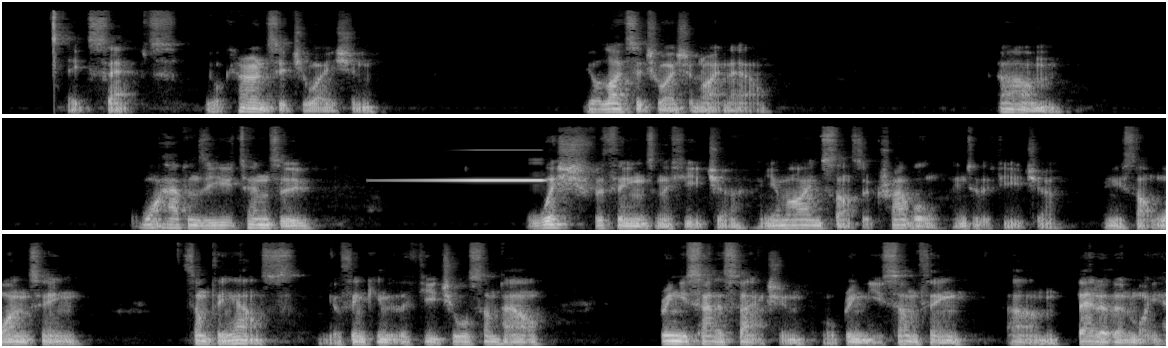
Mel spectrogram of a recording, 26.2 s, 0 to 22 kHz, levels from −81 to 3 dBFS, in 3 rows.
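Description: From 11.46 to 12.88 s, loudspeaker feedback squeal: a 2.2 kHz tone swells over under a second to about 10 dB above the audio as the mic–speaker loop self-oscillates.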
